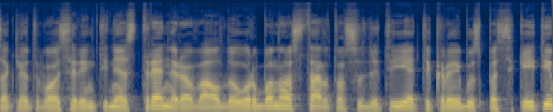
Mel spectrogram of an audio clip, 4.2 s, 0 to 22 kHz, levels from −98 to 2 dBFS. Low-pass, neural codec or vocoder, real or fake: 19.8 kHz; none; real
